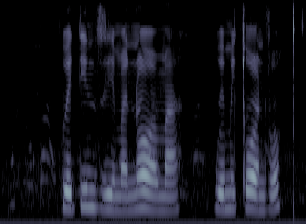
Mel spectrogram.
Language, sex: Swati, female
